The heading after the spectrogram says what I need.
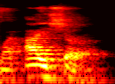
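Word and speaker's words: ma'aser: Means tenth in Hebrew and is pronounced ma'aishara.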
